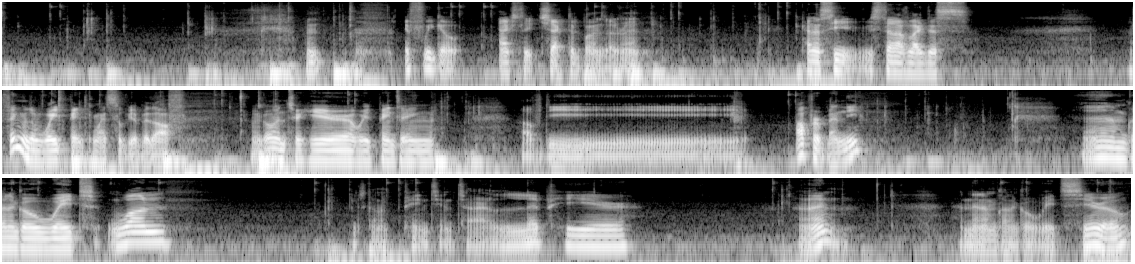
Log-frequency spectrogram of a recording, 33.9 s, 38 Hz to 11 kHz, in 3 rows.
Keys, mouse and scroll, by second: 0.0 right click, 0.2 g, 0.8 scroll down 2, 1.1 middle click, 2.0 scroll up 4, 2.9 ctrl+Tab, 3.5 ctrl+Tab, 4.5 click, 4.8 click, 6.0 shift+click, 6.2 shift+click, 6.3 shift+middle click, 6.8 right click, 7.1 middle click, 7.9 right click, 8.0 g, 11.8 right click, 12.2 ctrl+Tab, 12.3 right click, 12.9 ctrl+Tab, 13.9 ctrl+Tab, 15.2 scroll up 4, 15.7 shift+middle click, 16.0 scroll down 2, 18.7-19.3 scroll down 5, 19.3 click, 19.6 middle click, 20.1 scroll up 1, 20.3 middle click, 22.7 click, 24.3 click, 25.9 middle click, 26.2 f, 26.9 click, 30.5 middle click, 32.6 click, 33.4 f.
